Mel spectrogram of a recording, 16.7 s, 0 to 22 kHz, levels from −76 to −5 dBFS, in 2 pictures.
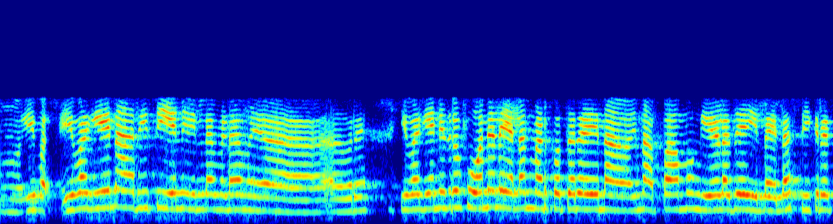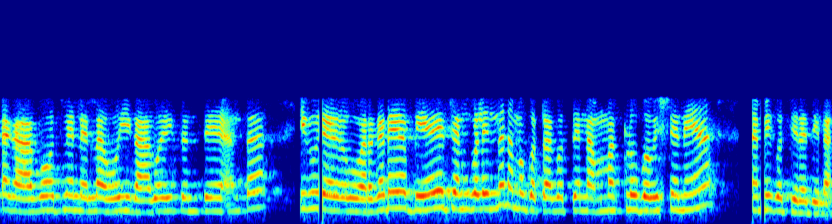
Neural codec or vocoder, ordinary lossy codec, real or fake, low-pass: none; none; real; 3.6 kHz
